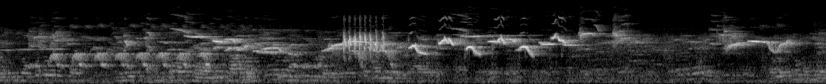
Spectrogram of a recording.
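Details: Greater green leafbird singing to provoke others, 'nembak' style with rough fills: a run of soft evenly repeated notes, a harsh buzzy burst, then loud sharp down-slurred whistles repeated in a quick series.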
